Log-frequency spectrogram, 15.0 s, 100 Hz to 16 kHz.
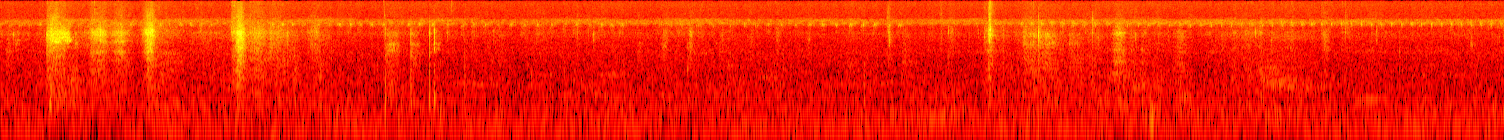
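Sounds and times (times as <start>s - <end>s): insects chirring: 0.0s - 15.0s.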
